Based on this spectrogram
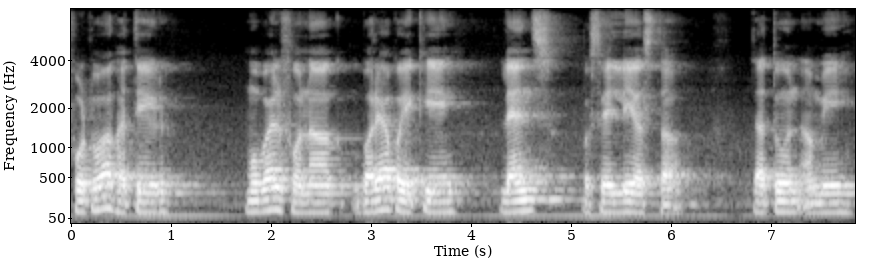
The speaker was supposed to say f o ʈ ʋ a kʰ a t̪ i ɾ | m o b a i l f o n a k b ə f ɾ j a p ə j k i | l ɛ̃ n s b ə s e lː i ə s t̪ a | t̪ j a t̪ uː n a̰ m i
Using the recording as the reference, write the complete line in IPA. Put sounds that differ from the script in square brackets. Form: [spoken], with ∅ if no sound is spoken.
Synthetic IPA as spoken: f o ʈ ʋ a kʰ a t̪ [iː] ɾ | m o b a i l f o n a k b ə [∅] ɾ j a p ə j k i | l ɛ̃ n s b ə s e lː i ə s t̪ a | t̪ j a t̪ uː n a̰ m i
